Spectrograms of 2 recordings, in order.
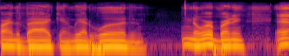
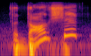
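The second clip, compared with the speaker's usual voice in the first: mock incredulous question; 10 semitones higher, slower than usual. Host realising what was in the bag, mock incredulous. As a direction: ask it in dawning horror.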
